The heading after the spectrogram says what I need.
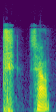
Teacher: this is a voiceless sound. So again, you can check that t sound. There is no vibration.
